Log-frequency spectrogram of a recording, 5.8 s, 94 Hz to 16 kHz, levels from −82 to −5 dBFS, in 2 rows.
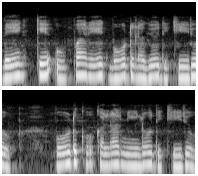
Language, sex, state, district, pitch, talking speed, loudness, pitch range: Rajasthani, female, Rajasthan, Nagaur, 165 Hz, 125 wpm, -18 LUFS, 155-175 Hz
